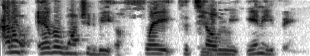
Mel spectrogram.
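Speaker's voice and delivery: plain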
